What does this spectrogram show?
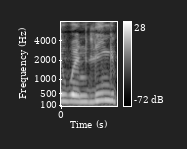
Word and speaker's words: Wendling: c'est Wendling, le W se prononce comme un V.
